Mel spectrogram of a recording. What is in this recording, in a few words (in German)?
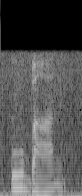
"ubahn", German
